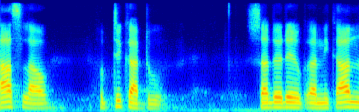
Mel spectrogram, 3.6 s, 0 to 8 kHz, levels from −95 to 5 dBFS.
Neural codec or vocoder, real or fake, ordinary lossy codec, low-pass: codec, 24 kHz, 0.9 kbps, WavTokenizer, large speech release; fake; none; 7.2 kHz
